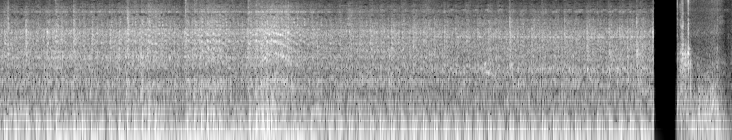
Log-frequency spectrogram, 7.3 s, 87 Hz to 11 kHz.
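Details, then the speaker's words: 220 motorcycle just started after a new cylinder kit and fresh oil: deep, steady, even idle with no top-end ticking or rattle; the engine runs quietly and healthily. "വണ്ടി ഇപ്പം just ഒന്ന് സ്റ്റാർട്ടാക്കാൻ പോവുകയാണ് കേട്ടോ. സ്റ്റാർട്ടാകട്ടോ. ഓക്കെയാണ്, സൈലൻ്റാണ്, പൊളിച്ച്."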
